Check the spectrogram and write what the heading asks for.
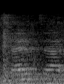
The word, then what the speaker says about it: serca: So I now know the pronunciation a little better. Sersa, do sersa. Troszeczkę lepiej teraz wymawiam, powiem serca do serca.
